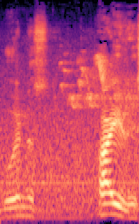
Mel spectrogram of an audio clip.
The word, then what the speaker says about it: Buenos Aires: your visit to Buenos Iris AIS is the correct pronunciation buenus Iris sorry your visit to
